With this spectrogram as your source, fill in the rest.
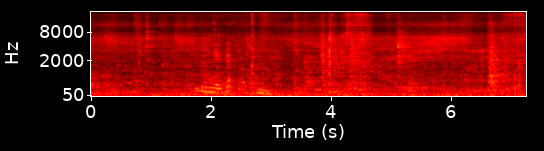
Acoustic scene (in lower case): restaurant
